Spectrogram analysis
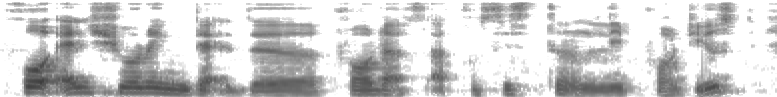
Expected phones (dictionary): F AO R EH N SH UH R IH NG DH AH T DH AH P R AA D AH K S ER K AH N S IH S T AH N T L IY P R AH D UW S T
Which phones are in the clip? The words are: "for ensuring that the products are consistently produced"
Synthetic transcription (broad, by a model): F AO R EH N SH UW R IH NG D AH T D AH P R AA D AH K S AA K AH N S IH S T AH N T L IY P R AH D UW S T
